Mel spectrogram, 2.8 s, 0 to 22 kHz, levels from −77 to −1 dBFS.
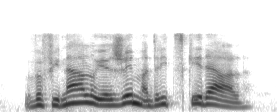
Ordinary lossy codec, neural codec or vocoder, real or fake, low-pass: none; codec, 16 kHz, 0.8 kbps, ZipCodec; fake; 7.2 kHz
